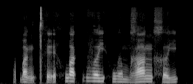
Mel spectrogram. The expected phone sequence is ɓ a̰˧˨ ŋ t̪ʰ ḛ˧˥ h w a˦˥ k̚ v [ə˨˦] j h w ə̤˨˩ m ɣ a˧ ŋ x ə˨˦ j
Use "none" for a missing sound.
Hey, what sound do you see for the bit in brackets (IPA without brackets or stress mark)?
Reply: ə˧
